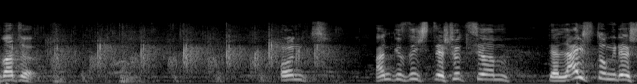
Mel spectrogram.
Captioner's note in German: Beifall bei Abgeordneten der SPD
